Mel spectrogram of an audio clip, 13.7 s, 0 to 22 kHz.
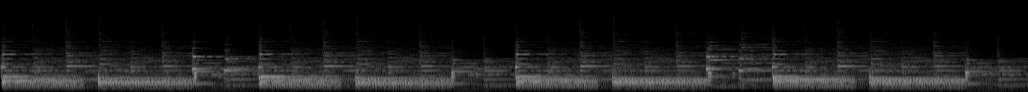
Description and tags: Live & Love | Piano Sample Loop | BPM: 140
loop, filler, listening, short, short-music, piano, melodic, tik-tok, melody, rap, music, composition, soundscape, lead, underscore, hip-hop, background-music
